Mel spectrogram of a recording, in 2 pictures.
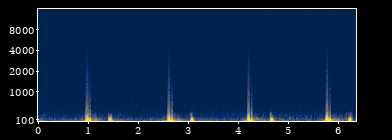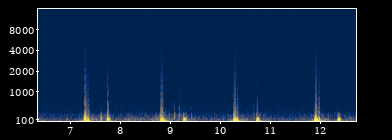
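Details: Self-recorded mitral-area auscultation of a person in regular daily cardio training, recorded in the morning: slow steady heartbeat near 39/min with a slight S3, a faint extra low thud after the second sound.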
